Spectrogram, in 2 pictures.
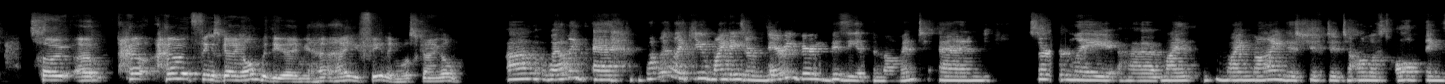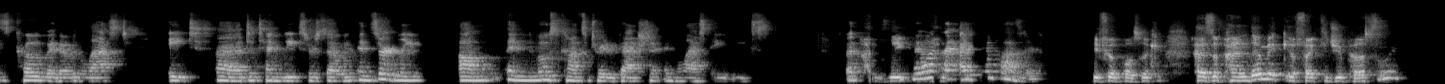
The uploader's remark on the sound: This is a special episode of a webinar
